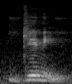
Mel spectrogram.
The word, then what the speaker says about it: Guinea: This one is Guinea. 2 syllables.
